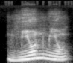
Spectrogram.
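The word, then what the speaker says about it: 몇 명: মিয়ম আসে, আবার বলছে ত ধ্বনির পর নিয়ন এবং মিয়ম আসলে ত ধ্বনি ন এর মতো উচ্চারণ হয় বা নিয়নের মতো উচ্চারণ হয়। তাহলে এটা সঠিক উচ্চারণ কি হবে? খাজগি পরিবারে, মিয়ন মিয়ং ইয়েও পরিবারে কজন।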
